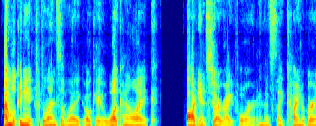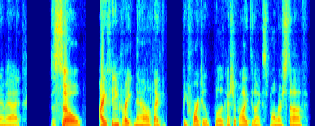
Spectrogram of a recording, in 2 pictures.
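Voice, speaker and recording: A woman's voice: low-pitched, normal speed. A woman talking casually about her hobbies on an online call, hesitant and full of fillers. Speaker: group chat participant. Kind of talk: casual chat.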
